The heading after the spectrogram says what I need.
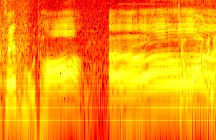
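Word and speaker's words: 葡萄: ชื่อ มงคล ใน ภาษา จีน ที่ อ่าน ว่า ผู่ ท้อ ใน ภาษา จีน แต้ จิ๋ว ซึ่ง มัน มี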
